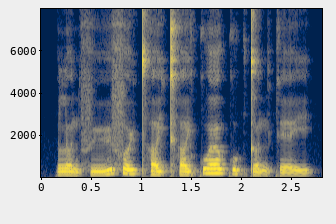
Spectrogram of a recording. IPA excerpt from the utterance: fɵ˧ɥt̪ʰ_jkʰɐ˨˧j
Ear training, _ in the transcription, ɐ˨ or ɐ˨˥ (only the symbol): ɐ˨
